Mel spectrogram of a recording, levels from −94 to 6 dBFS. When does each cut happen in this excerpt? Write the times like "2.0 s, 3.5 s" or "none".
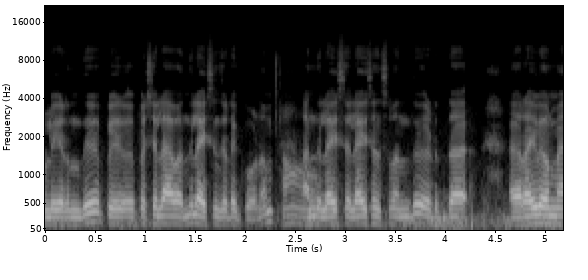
none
